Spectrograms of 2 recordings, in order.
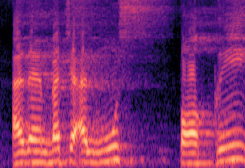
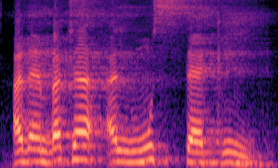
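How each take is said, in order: Both takes have the same delivery.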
